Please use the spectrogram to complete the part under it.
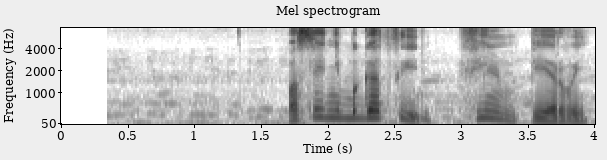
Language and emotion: Russian, positive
